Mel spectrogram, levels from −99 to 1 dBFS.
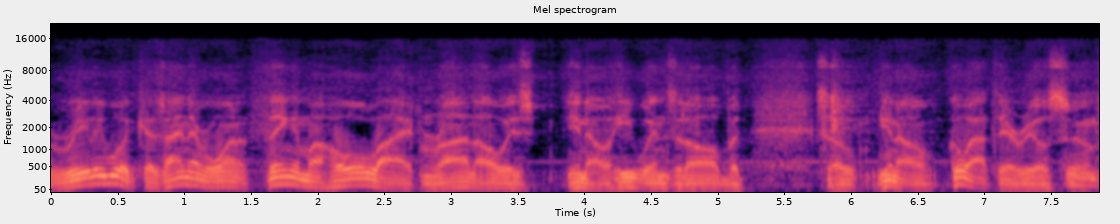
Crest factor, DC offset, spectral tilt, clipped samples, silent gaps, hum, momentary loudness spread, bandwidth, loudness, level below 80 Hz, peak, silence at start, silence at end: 16 dB; under 0.1%; -5.5 dB/octave; under 0.1%; none; none; 5 LU; 16 kHz; -29 LUFS; -48 dBFS; -14 dBFS; 0 s; 0 s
